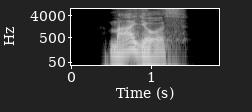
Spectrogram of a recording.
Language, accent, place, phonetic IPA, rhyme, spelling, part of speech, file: German, Germany, Berlin, [ˈmaːjos], -aːjos, Majos, noun, De-Majos.ogg
- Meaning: plural of Majo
